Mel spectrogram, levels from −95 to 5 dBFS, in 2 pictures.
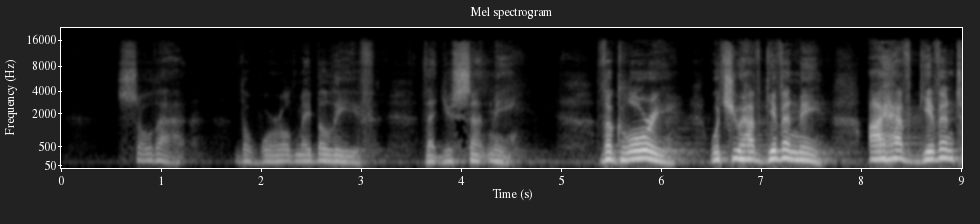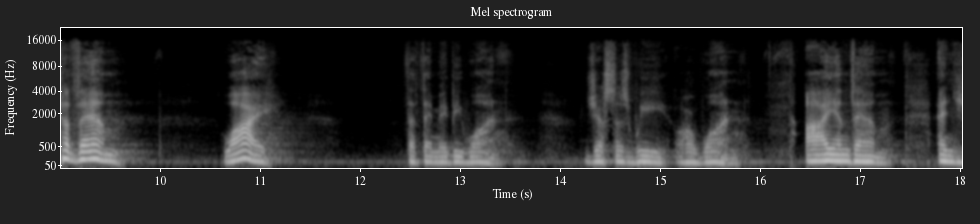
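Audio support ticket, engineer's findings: Automatic gain rising, 0.42–5.91 s (about 15 dB, ending before "which you have given") and 12.3–15.72 s (about 4 dB). AGC lifting gain on quiet input; voice and background swell together.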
